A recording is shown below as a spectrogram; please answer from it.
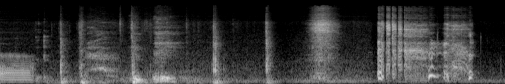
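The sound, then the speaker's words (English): A person coughs several times, each cough a short, harsh burst, mixed with a few other brief vocal sounds and knocks. “Cough.”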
